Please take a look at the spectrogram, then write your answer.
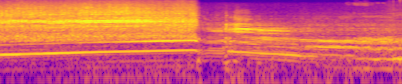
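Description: A supercar engine from an Unturned modded video game, sounding much like a Nissan GTR, holds a steady high drone that climbs slowly, drops abruptly for a moment as if shifting, then carries on loud and close.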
